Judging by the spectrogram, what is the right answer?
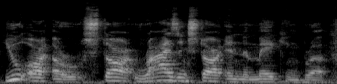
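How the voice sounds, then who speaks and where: A man's voice: mid-range voice, expressive, measured pace, fairly bright tone. A man hosting a casual interview, effusive and admiring, often repeating words and peppering his talk with "man". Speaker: host interviewing a musician.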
